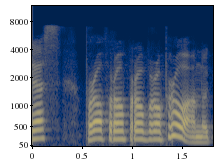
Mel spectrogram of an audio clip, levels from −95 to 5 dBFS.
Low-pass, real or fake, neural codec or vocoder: 7.2 kHz; fake; codec, 16 kHz, 1 kbps, X-Codec, WavLM features, trained on Multilingual LibriSpeech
